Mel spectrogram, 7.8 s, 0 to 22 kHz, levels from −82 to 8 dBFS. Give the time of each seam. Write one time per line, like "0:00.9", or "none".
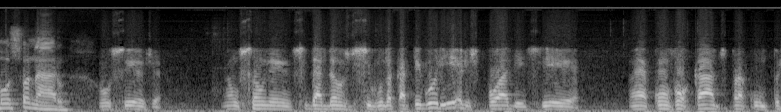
0:01.0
